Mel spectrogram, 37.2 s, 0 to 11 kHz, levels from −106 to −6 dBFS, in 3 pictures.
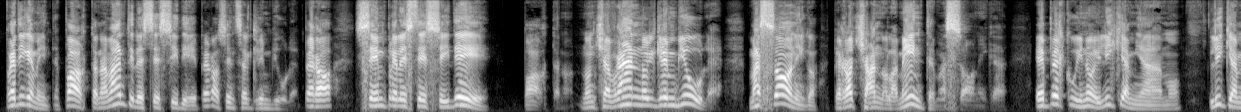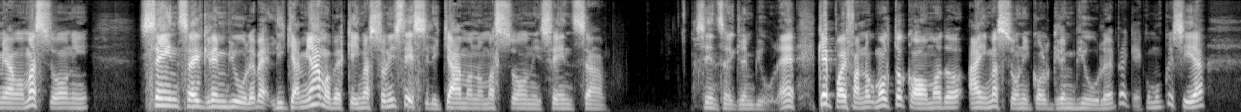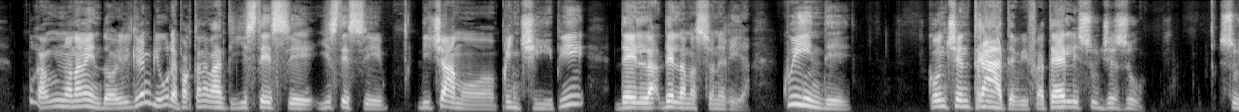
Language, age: Italian, 40-59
